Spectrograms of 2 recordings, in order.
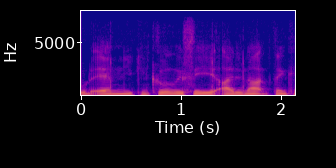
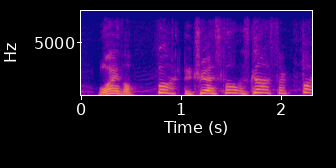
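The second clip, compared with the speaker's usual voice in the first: very high, shrill, loud yell, cut short; 14 semitones higher, 8 dB louder than usual. Ranting about transformers being so expensive: yelling. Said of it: "I'm sorry for that yell".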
